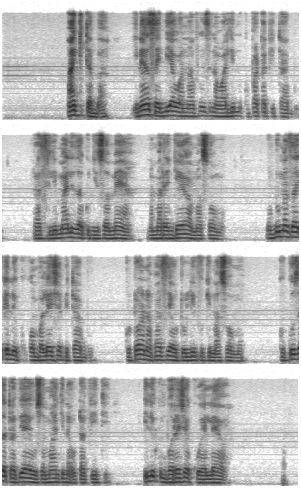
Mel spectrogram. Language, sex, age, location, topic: Swahili, male, 18-24, Nairobi, education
